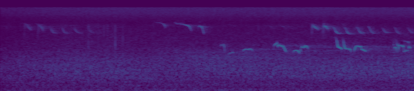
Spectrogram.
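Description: Small birds chirping in short falling notes, some in quick runs, busier in the second half, over a faint steady outdoor background hiss.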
